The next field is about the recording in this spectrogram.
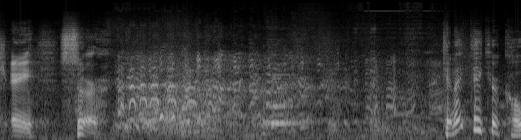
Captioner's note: audience laughs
